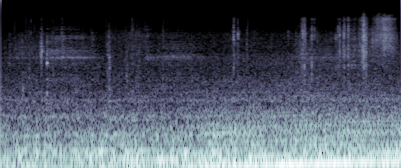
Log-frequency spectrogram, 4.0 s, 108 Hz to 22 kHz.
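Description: Deep, steady rumble of a Mercedes V8 engine, a continuous low drone running throughout at a moderate, even level with no talk over it.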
